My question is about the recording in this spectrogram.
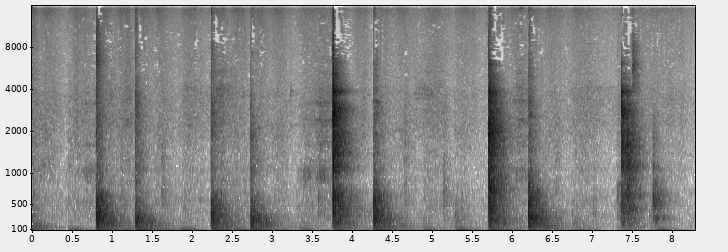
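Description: About ten dull thuds and knocks, many in close pairs, as pieces of dough are slapped, rolled and set down on the work board.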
